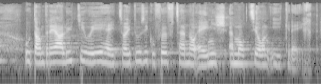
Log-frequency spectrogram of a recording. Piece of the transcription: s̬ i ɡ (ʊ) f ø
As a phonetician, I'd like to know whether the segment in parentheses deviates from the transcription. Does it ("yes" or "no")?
yes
